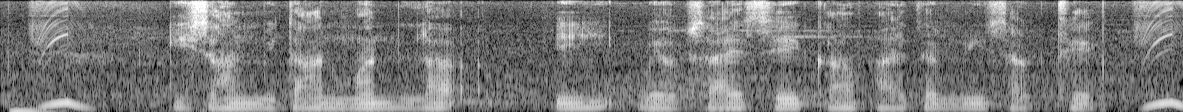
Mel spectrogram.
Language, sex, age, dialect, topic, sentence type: Chhattisgarhi, male, 18-24, Western/Budati/Khatahi, agriculture, question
